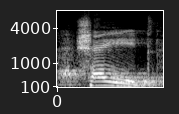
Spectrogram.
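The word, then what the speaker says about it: shade: طيب شيد، شيد هنا الاي في الاخر سايلنت فبنطق الاي الفاول باسمه. طيب تيلابيا، تيلابيا اللي هو البلطي او الشبار الكبير ده بالدمياط عندنا كده تيلابيا.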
